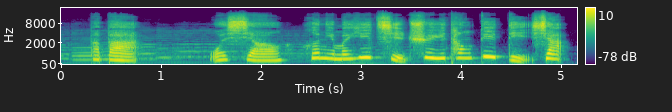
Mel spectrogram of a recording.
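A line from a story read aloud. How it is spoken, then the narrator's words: Soft. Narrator (Chinese): 我又轻声对爸爸说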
